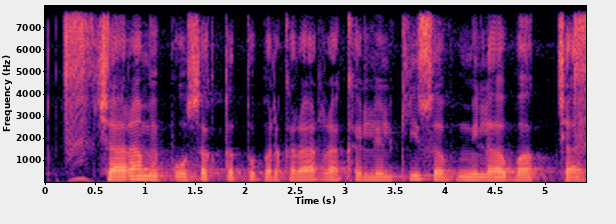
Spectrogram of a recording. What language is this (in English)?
Maithili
